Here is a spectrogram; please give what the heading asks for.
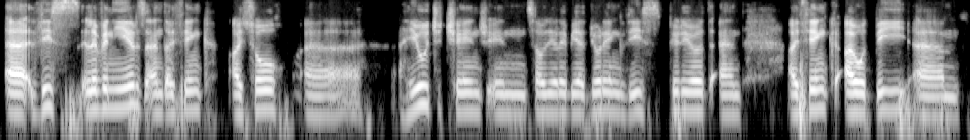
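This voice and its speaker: A man's voice: mid-range voice, little pitch movement, unhurried, dry recording. A man with a flu-congested voice, giving a webinar talk as a guest speaker, hesitant and full of fillers and restarts. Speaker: guest speaker on building information modelling. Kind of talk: online webinar presentation. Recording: dry, slightly muffled lo-fi audio.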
